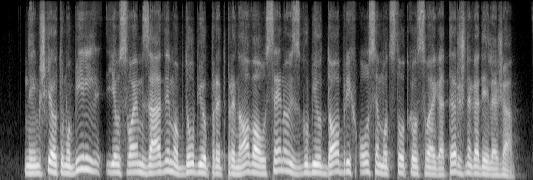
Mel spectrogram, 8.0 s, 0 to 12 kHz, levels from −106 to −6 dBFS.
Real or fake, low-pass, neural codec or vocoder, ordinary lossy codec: fake; 10.8 kHz; autoencoder, 48 kHz, 32 numbers a frame, DAC-VAE, trained on Japanese speech; Opus, 16 kbps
